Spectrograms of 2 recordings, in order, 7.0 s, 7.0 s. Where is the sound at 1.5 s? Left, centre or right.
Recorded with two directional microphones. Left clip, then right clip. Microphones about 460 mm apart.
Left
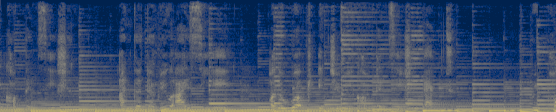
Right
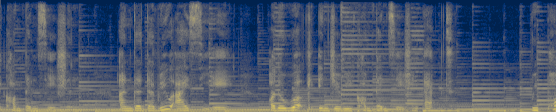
Centre.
